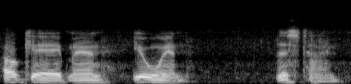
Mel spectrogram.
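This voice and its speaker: A man's voice: low-pitched, lively intonation, slow pace. An actor playing a wisecracking, streetwise tough guy with a wry, slangy manner in a 1950s radio drama. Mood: irritated, wry. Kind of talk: 1950s hard-boiled radio drama acting. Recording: noisy muffled 1950s radio recording.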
